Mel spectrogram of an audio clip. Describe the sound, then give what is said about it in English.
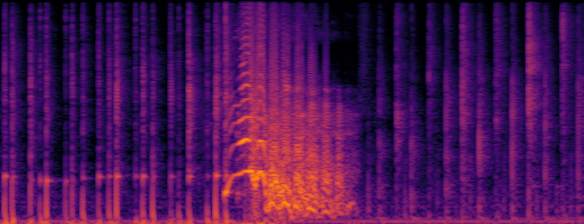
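A person imitates a horse: rapid tongue clicks mimic trotting hooves, then a loud, warbling vocal whinny lasting about a second before the clicking resumes. “Like this horse sound.”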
